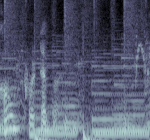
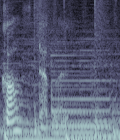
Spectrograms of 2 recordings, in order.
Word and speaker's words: comfortable: Many learners are saying comfortable, but the correct word is comfortable.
